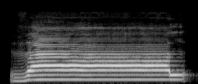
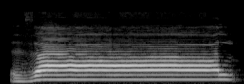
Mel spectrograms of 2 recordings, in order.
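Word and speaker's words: ذال: এরপরে আমরা যে অক্ষর শিখতে যাচ্ছি, সে অক্ষরে অক্ষরটা জিহ্বার আগা সামনের উপরে 2 দাঁতের আগার সাথে লাগাবেন, লাগিয়ে অক্ষরটা উচ্চারণ করতে হবে নরম করে, 1 2 3 আলিফ টেনে পড়তে হবে। জাল জাল।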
